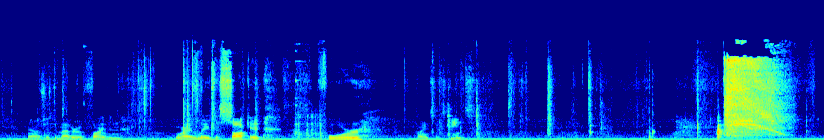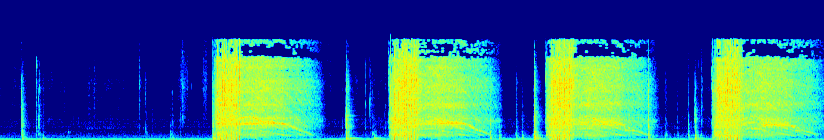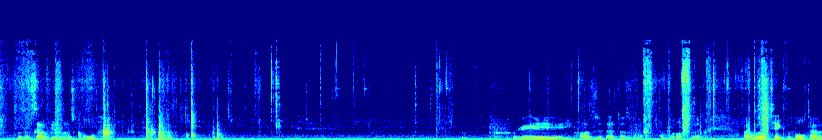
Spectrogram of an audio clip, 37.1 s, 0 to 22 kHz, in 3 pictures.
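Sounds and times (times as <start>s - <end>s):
impact wrench whine: 10.7s - 12.0s, 15.6s - 17.2s, 18.2s - 22.3s, 23.0s - 24.8s.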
